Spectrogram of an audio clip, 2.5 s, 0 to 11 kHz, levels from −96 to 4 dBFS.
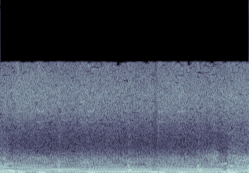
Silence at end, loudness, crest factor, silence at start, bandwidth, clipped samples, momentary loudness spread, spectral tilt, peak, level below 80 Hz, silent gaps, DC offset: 0 s; -19 LUFS; 12 dB; 0 s; 7.4 kHz; under 0.1%; 1 LU; -6 dB/octave; -6 dBFS; -26 dBFS; none; 0.4%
